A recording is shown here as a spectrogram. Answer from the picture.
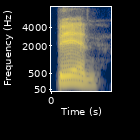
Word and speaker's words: been: Been, Americans, Canadians, we will pronounce it as, oh, what's going on here? I'm going to try to make it so it doesn't disappear. B-I-N. B-I-N. We pronounce it as been, okay? So you could say, I haven't been, but we say been.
